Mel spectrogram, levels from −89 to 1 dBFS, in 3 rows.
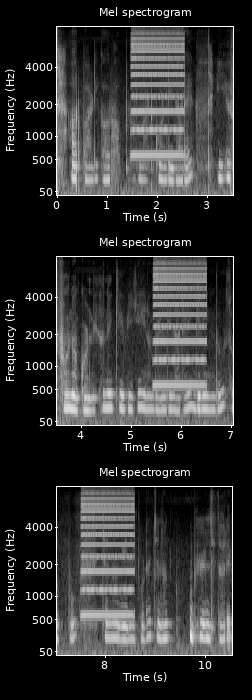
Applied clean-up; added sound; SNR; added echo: none; Accordion; -2 dB; none.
